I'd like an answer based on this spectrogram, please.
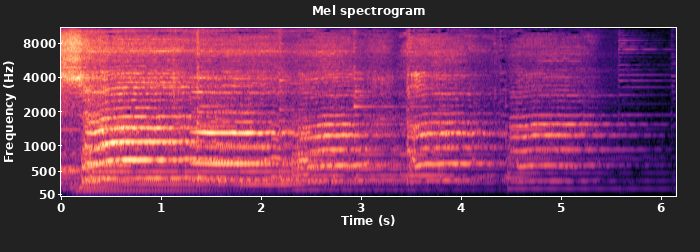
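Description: Closing jingle: a voice singing long held notes, the pitch changing a few times, fading out near the end.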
